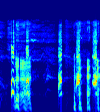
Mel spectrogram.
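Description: A woman and a man laughing together: one drawn-out laugh, then a run of short laugh bursts in the second half.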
